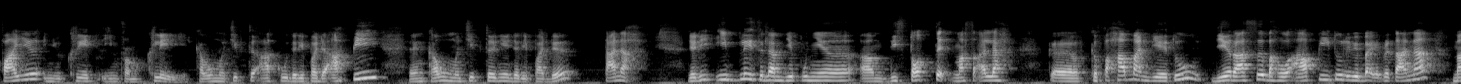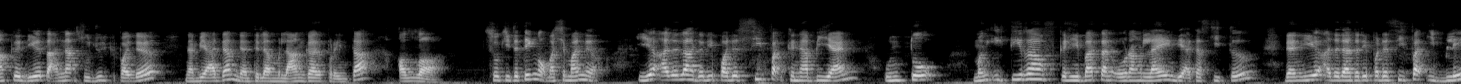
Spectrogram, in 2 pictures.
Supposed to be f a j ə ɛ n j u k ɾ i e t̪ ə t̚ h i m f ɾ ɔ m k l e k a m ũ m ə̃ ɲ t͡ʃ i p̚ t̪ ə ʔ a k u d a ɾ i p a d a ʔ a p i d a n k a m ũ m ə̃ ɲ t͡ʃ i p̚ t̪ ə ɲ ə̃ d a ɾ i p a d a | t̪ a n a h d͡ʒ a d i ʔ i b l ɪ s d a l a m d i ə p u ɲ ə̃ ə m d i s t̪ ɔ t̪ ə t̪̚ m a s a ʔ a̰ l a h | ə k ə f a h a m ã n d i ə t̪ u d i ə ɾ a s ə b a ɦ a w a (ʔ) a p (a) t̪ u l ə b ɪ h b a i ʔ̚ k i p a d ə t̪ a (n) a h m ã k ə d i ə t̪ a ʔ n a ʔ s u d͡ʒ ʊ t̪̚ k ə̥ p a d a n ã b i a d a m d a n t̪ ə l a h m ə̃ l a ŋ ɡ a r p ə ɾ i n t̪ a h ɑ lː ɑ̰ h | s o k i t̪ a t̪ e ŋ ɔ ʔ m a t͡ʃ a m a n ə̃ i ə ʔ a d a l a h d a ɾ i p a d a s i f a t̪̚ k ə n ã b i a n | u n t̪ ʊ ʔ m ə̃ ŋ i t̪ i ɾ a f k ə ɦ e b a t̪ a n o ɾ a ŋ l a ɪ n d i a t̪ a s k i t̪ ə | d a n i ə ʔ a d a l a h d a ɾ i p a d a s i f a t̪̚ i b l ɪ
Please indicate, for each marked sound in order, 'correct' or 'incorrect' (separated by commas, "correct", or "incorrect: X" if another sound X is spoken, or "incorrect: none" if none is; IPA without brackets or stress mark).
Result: correct, incorrect: i, correct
